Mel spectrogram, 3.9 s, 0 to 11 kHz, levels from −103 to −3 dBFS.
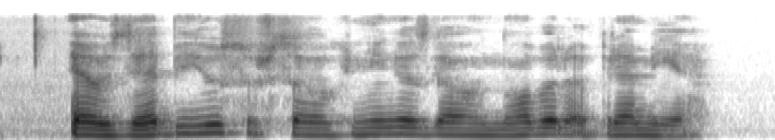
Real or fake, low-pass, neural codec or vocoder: real; 7.2 kHz; none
